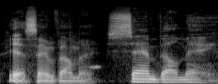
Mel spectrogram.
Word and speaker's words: Valme: Yeah, Sam Valme.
